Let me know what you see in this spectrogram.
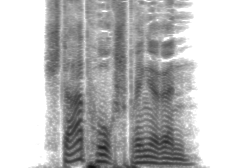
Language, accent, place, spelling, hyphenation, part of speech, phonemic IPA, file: German, Germany, Berlin, Stabhochspringerin, Stab‧hoch‧sprin‧ge‧rin, noun, /ˈʃtaːphoːxˌʃpʁɪŋəʁɪn/, De-Stabhochspringerin.ogg
- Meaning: female pole vaulter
